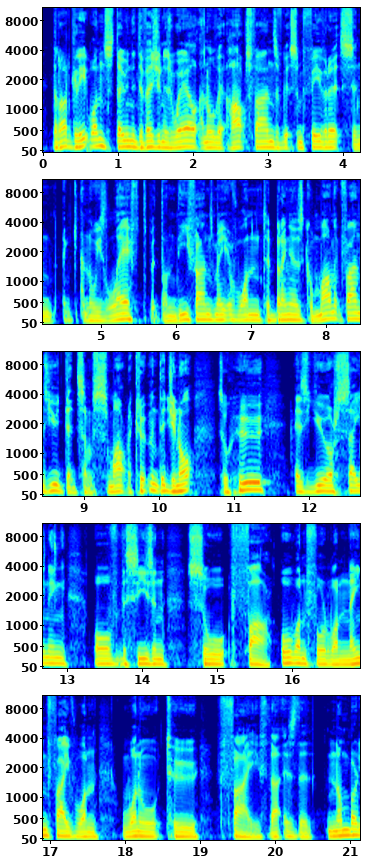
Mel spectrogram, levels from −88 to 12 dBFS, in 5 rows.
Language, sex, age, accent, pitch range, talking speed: English, male, 20-39, British, 100-125 Hz, 160 wpm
